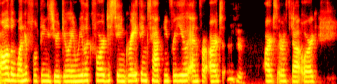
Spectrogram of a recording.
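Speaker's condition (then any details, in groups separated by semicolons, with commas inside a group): No condition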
